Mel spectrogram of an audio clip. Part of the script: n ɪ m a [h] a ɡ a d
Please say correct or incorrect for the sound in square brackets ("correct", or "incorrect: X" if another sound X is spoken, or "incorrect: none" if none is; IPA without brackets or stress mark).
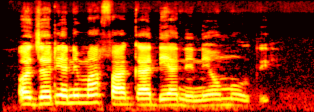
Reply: incorrect: f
